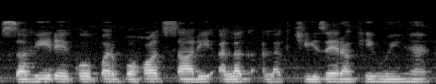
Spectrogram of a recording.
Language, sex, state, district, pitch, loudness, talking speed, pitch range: Hindi, male, Jharkhand, Garhwa, 125 Hz, -16 LUFS, 135 wpm, 120-130 Hz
